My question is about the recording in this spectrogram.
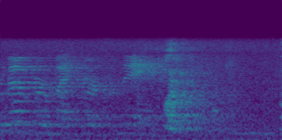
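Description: Actors' voices on a theatre stage, with a sudden louder cry a little after a second in.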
